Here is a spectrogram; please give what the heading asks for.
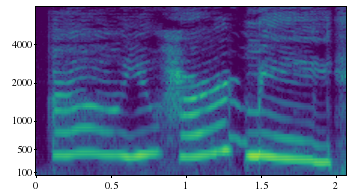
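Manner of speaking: high, slow, drawn-out wounded whine; hammed-up tender complaint; mock hurt. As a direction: stretch it out high like a wounded softie. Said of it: "instead of saying".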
